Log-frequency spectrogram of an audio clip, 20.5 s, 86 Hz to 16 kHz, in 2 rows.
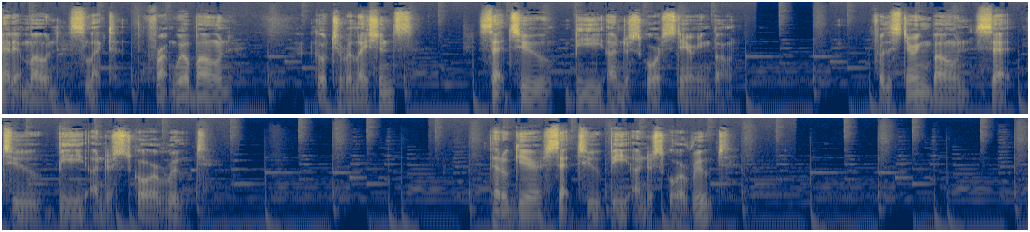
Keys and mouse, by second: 1.5 click, 2.6-6.1 drag, 9.5-12.0 drag, 16.2-18.3 drag, 20.0 click.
